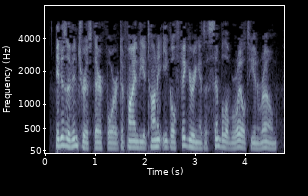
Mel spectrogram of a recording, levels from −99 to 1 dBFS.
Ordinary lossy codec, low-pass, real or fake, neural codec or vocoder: MP3, 24 kbps; 7.2 kHz; real; none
